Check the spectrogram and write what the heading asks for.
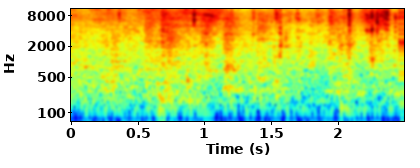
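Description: An audience sitting back down on rows of chairs: scattered, irregular knocks and scrapes from the chairs, with shuffling feet.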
